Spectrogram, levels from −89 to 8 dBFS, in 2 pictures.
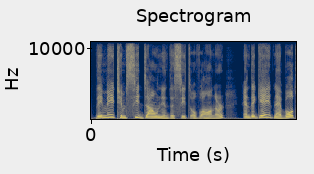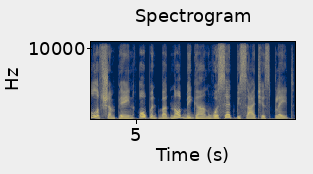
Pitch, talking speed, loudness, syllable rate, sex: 195 Hz, 185 wpm, -16 LUFS, 4.8 syllables/s, female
